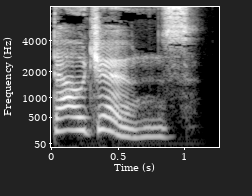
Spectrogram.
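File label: "dow jones", British English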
